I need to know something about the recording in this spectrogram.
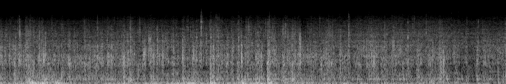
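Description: Bicycle tyres crunch and rattle over loose rocks.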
